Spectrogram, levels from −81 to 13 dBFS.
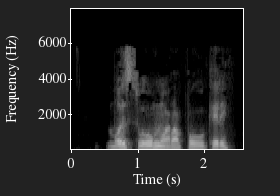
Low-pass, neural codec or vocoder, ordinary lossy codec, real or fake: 7.2 kHz; codec, 16 kHz in and 24 kHz out, 0.6 kbps, FocalCodec, streaming, 4096 codes; MP3, 24 kbps; fake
